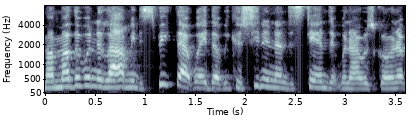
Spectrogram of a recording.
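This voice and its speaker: A woman speaks in a fairly high voice with lively intonation. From US Virgin Islands (St. Croix), also Bronx and Puerto Rican roots. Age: 60s. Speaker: livestreamer. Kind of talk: casual livestream chat. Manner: warm, animated.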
